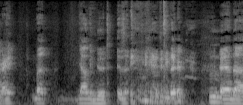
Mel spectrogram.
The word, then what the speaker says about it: Gal Gadot: But it did have Gal Gadot in it. She is, bless you, super hot. That's how you say it. I watched videos.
